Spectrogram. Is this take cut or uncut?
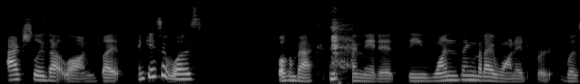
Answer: cut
